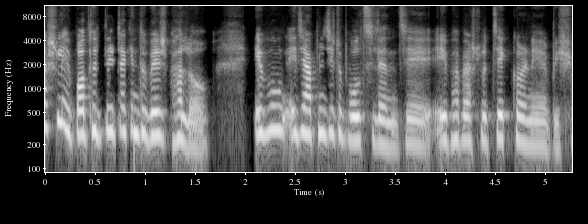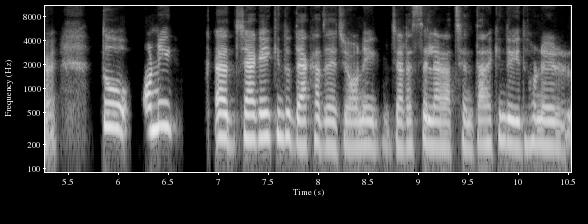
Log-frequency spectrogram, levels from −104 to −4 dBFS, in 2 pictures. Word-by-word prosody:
আসলেই 335 -1 +3
পদ্ধতিটা 285 +1 +3
কিন্তু 280 -1 +2
বেশ 255 0 +5
ভালো। 235 -2 +3 0.6
এবং 275 +3 +3 0.2
এইযে 270 +2 +1
আপনি 280 +1 0
যেটা 275 -1 -2
বলছিলেন 220 -3 +2
যে, 210 - -2 0.3
এভাবে 230 0 +1
আসলে 225 +1 -3
চেক 235 -1 +4
করে 220 -2 +3
নেয়ার 195 0 -3
বিষয়। - - -7 0.5
তো, 345 - +1 0.4
অনেক 325 +2 +4 0.5
আ - - +7 0.2
জায়গায় 240 +1 +4
কিন্তু 250 -1 -1
দেখা 200 +2 -1
যায় 195 -1 -1
যে, - - -5
অনেক 195 0 -2 0.2
যারা 190 0 -3
সেলার 200 -3 0
আছেন, 195 - -8
তারা 200 - -3
কিন্তু 220 -1 -2
এই - - 0
ধরনের 205 -2 -2
230 Hz, 190 wpm, -22 LUFS, 205-270 Hz, 0.6 s, আ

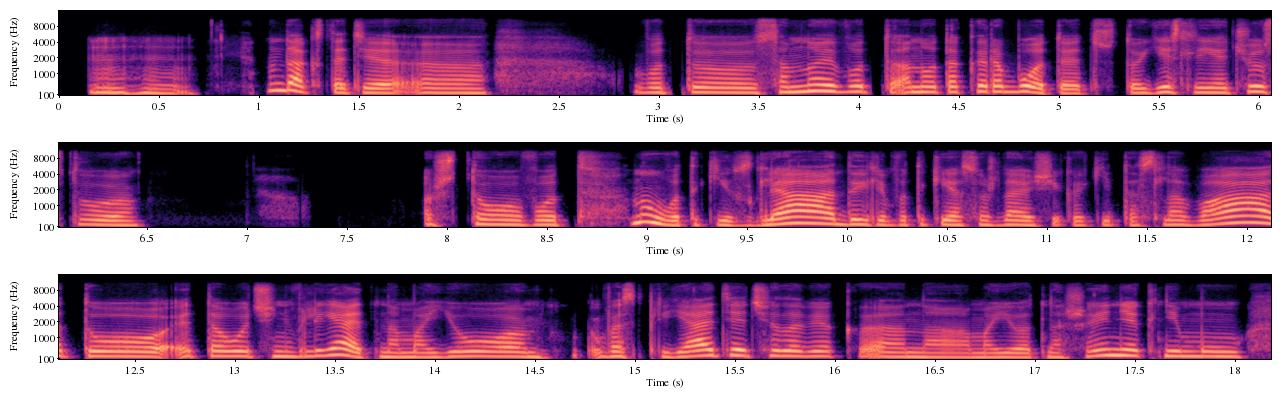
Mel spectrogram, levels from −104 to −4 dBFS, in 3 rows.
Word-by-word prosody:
Мгм. 185 -5 -4 0.3
Ну 290 - 0
да, 275 -4 +5
кстати, 190 -2 -3
э, 185 0 -1 0.7
вот, 200 -2 -4
э, 200 -2 +1
со 220 +4 -3
мной 255 +3 +5
вот 235 -1 -2
оно 220 +1 +1
так 225 +2 -3
и - - +6
работает, 225 -8 +2
что 185 - -7
если 200 +1 -1
я 200 -1 0
чувствую 195 -4 -1 1.4
Что 200 -4 -1
вот, 185 0 -3 0.2
ну, 280 0 +5
вот 180 - +1
такие 185 -2 -3
взгляды 210 +4 +4
или 190 -1 -2
вот 185 0 -7
такие 195 -1 -1
осуждающие 180 -1 -3
какие-то 170 0 -8
слова, 210 +10 +2
то 205 -2 +2
это 215 0 -1
очень 210 -1 0
влияет 225 -2 +2
на 185 - -1
моё 195 +2 0 0.2
восприятие 210 +5 +2
человека, 210 -4 -2
на 175 -2 -4
моё 175 0 -2
отношение 205 - 0
к 225 - -20
нему. 210 -2 0
200 Hz, 140 wpm, -24 LUFS, 185-220 Hz, 1.4 s, и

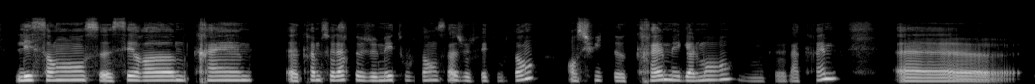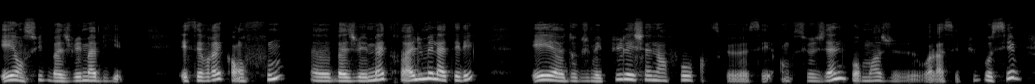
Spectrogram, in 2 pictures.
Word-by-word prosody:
L'essence, 200 +1 +4
sérum, 190 +1 +4
crème, 195 0 +1 0.4
heu, - - +3
crème 195 +6 -1
solaire 195 +1 +2
que 200 -2 0
je 180 0 -1
mets 185 +3 +2
tout 195 -1 -16
le 180 - -18
temps, 190 +2 -4
ça - - -1
je 180 - -8
le 165 - -12
fais 175 +3 -7
tout 160 +2 -23
le 165 - -32
temps. 270 - +1 0.3
Ensuite, 190 -1 -4 0.3
crème 205 +3 +2
également 200 +6 0
donc 155 -5 -19
heu, 75 - -10
la 155 - -7
crème, 250 - +1 0.6
heu 155 - +1 0.3
et 200 +4 +4
ensuite, 200 +2 -5
bah, 160 -2 0
je 145 - -10
vais 170 - -1
m'habiller 175 -4 -2 0.5
et 170 - -2
c'est 180 +2 -2
vrai 210 +8 +1
qu'en 165 - -3
fond, 235 - -2 0.3
heu, 165 -1 +1
bah, 160 0 +3
je 160 - -7
vais 165 - 0
mettre 240 +10 -1
allumer 245 +6 +5
la 210 -5 +5
télé 200 +4 -2 0.6
et 205 -1 +6
heu, 165 - +2
donc, 160 0 -10
je 160 - -13
mets 150 -1 -3
plus 190 +11 -7
les 235 -1 +4
chaînes 210 -2 -3
infos 195 +3 -4
parce 450 - -27
que - - -10
c'est - - -14
anxiogène, 180 - -3
pour 255 - -5
moi 175 +2 -7
je 155 - -16 0.2
voilà - - -7
c'est - - -20
plus 200 - -21
possible. 230 - -3
190 Hz, 190 wpm, -23 LUFS, 165-205 Hz, 0.6 s, et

